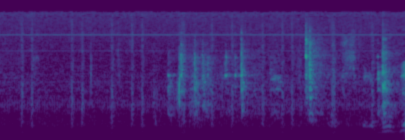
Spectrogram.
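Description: A wrench ratcheting on a conveyor belt take-up bolt as it is tightened: a run of light metal clicks, with a few sharper clinks in the second half.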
